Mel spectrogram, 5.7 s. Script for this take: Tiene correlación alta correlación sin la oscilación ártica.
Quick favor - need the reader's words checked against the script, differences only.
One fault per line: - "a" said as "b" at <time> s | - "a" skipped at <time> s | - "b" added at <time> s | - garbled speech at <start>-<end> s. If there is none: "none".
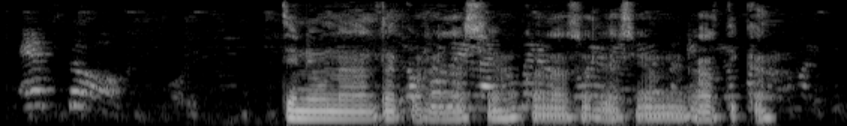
- "correlación" said as "una" at 2.1 s
- "sin" said as "con" at 3.5 s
